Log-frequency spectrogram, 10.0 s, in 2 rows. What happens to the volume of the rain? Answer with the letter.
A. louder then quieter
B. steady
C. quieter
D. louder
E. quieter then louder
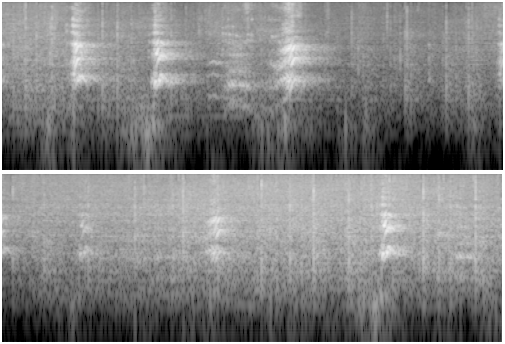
E.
